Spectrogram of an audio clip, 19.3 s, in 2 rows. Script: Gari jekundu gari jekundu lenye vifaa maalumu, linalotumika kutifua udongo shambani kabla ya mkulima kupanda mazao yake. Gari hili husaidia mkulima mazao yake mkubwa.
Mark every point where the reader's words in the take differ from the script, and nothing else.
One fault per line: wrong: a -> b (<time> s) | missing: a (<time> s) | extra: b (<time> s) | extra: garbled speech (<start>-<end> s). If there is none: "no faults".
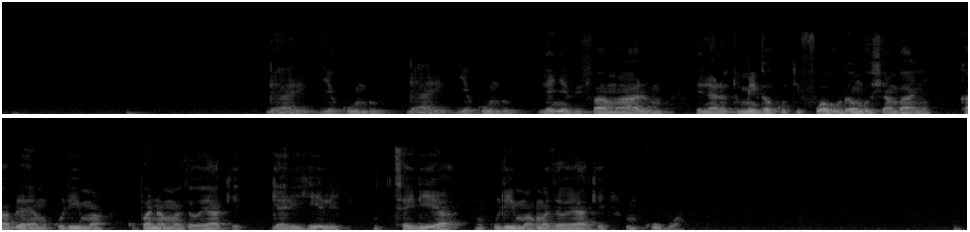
no faults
